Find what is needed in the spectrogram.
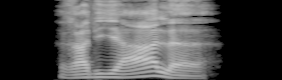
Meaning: inflection of radial: 1. strong/mixed nominative/accusative feminine singular 2. strong nominative/accusative plural 3. weak nominative all-gender singular 4. weak accusative feminine/neuter singular
- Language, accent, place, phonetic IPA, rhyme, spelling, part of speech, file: German, Germany, Berlin, [ʁaˈdi̯aːlə], -aːlə, radiale, adjective, De-radiale.ogg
